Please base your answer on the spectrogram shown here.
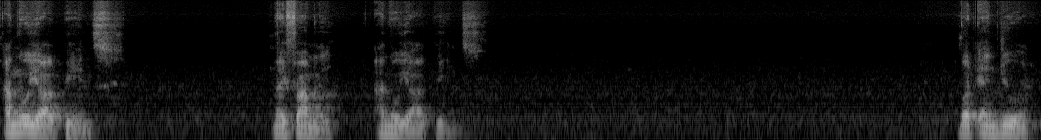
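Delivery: getting emotional. Real, not acted. Father to his children, voice thick with emotion. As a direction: speak to your family through welling emotion. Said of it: "I'm getting emotional".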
